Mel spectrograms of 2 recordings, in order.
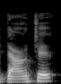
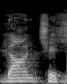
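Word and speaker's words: Dončić: When me and Tre did the podcast the other day, Luka Doncic, he literally, I still said it wrong. It don't matter though. I don't fuck it. Doncic. Say the man's name right.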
